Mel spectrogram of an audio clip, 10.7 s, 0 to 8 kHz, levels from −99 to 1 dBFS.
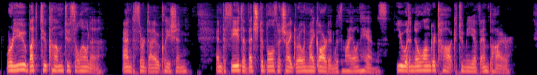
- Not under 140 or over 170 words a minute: No, average, 180 wpm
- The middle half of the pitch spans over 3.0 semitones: No, narrow, 2.6 semitones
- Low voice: Yes, low, 115 Hz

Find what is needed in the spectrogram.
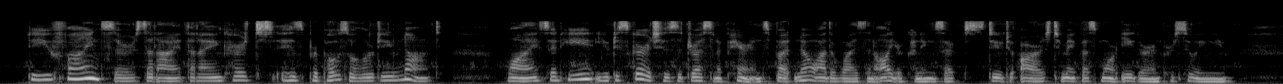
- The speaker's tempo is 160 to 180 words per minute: No, average, 200 wpm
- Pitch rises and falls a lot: No, average, 4.3 semitones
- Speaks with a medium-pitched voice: Yes, medium, 155 Hz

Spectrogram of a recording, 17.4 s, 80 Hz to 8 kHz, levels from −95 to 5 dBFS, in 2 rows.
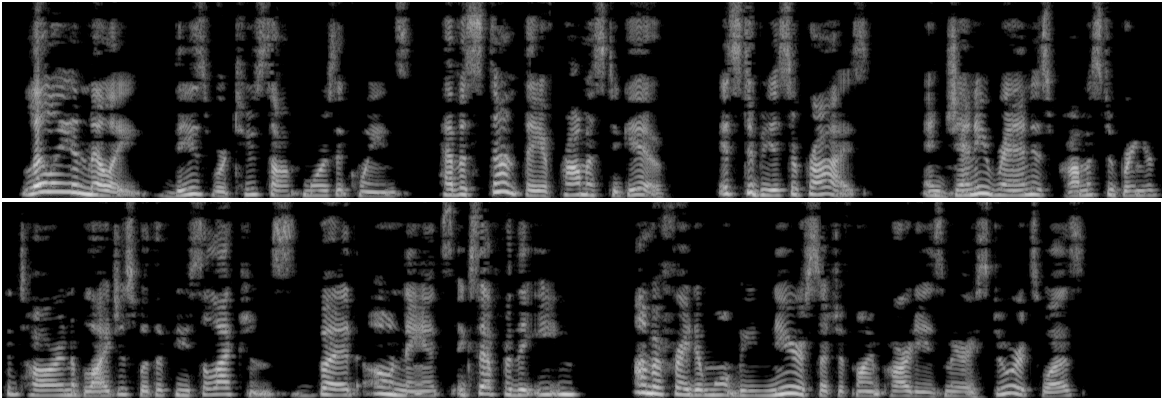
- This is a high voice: Yes, high, 225 Hz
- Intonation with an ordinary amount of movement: Yes, average, 3.9 semitones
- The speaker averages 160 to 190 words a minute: No, fast, 205 wpm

